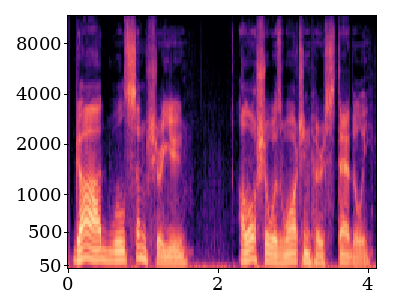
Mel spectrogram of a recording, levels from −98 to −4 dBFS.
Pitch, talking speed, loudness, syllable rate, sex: 110 Hz, 130 wpm, -17 LUFS, 4.9 syllables/s, male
